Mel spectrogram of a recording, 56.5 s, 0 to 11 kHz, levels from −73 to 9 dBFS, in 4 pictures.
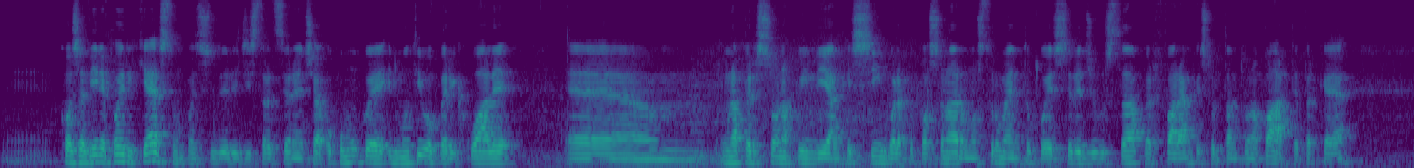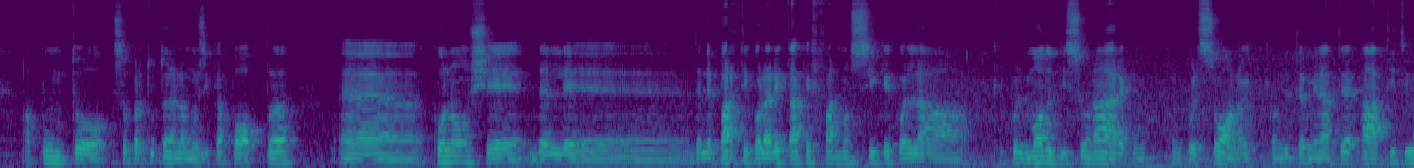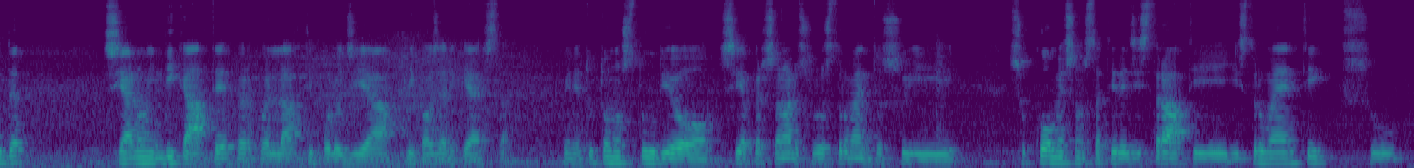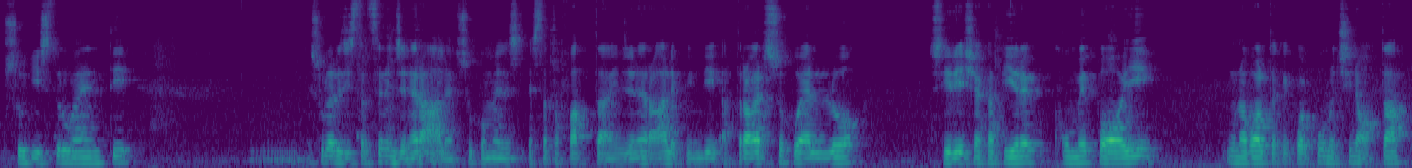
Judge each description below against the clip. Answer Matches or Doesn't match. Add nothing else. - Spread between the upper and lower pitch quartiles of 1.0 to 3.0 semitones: Matches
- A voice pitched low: Matches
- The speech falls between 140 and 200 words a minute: Doesn't match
